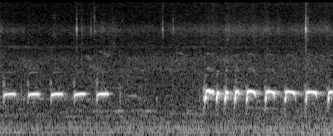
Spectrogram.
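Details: Local zebra dove, the call played to lure and set other zebra doves singing: five evenly spaced soft coos, a pause, then a faster rippling run of coos over a faint background hiss.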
